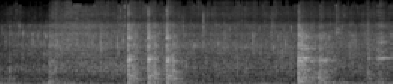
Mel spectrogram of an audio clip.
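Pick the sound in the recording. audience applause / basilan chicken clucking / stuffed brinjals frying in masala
stuffed brinjals frying in masala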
